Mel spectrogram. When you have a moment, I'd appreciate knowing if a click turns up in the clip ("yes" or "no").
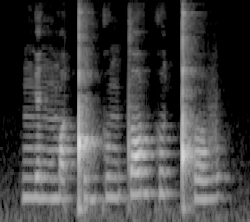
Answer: yes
